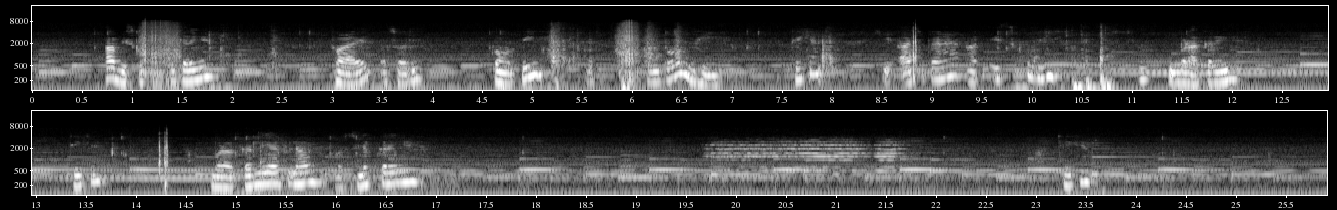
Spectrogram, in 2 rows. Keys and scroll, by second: 10.6 ctrl+space.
